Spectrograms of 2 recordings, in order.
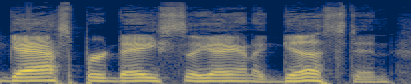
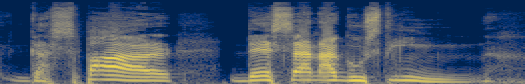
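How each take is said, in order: First: The name is said with an English accent. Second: The name is said with a Spanish accent. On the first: The speaker calls it wrong. "if I could just say Spanish names in my English accent" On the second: The speaker calls it right. "the way that, you know, Spanish people would say it"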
